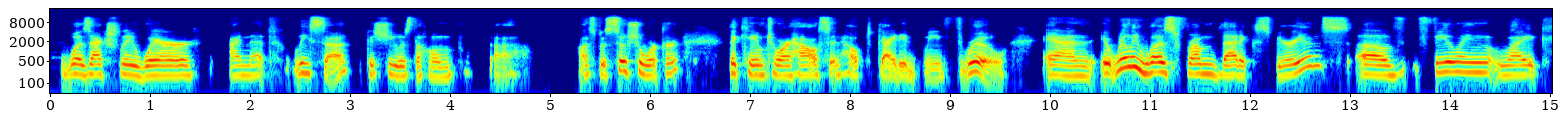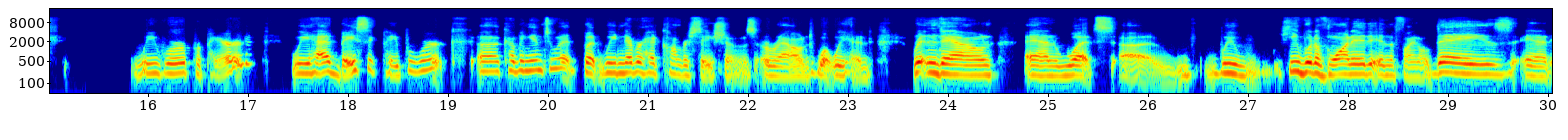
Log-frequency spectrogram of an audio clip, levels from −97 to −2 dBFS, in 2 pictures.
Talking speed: 140 wpm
